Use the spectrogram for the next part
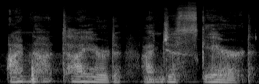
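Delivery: unvoiced retold whisper, slow and soft. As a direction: breathe it like a scared kid's secret. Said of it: "whispered in my ear".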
